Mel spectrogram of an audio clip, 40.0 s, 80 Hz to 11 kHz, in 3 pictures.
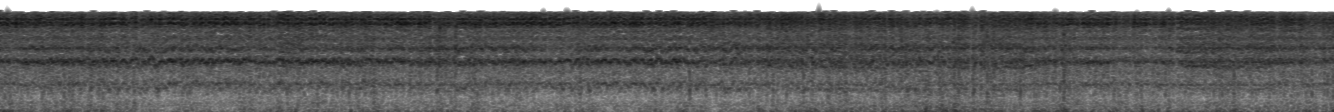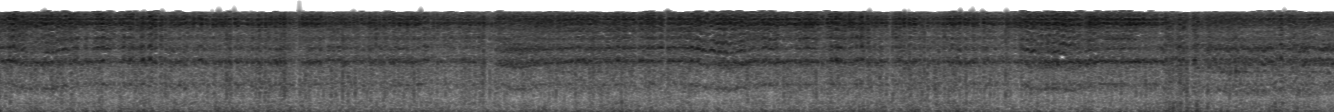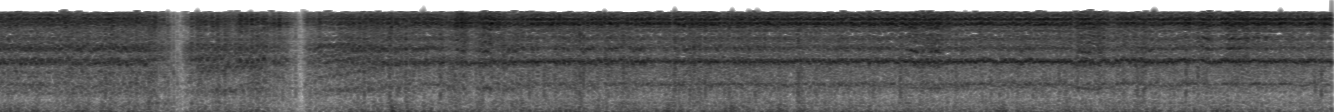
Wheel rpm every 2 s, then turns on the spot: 230, 220, 230, 230, 210, 220, 220, 230, 230, 230, 230, 230, 230, 200, 140, 170, 230, 230, 230, 230.
28-30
